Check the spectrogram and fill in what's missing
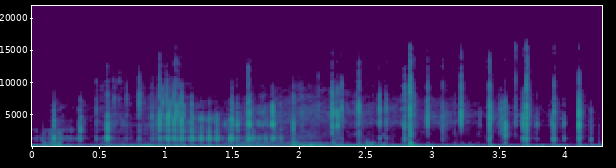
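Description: Long black pointed nails scratch and tap along silver diamond-plate textured vinyl film wrapped around the hollow, cylindrical metal body of a 3Dio binaural microphone. The result is a dense, crunchy, crinkling scratch texture, broken up by quick, sharp, dry clicks that die away almost at once.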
